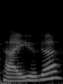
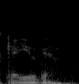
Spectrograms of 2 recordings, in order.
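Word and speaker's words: Cayuga: We went out to Kyuga. Kaya. Yeah. You said it wrong before. Kauga. That's what you Ohio. I don't know. No, it's Kyuga. Uh went out there to the uh Speedway.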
